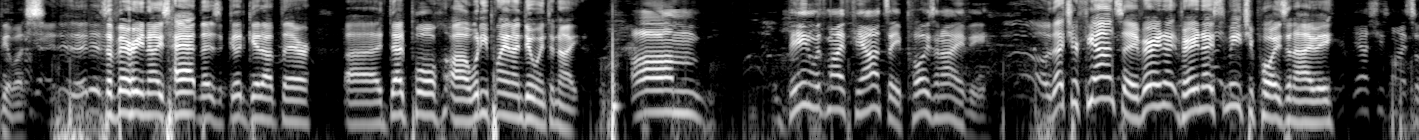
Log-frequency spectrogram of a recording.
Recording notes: Nyancon 2016 Street Interviews. The Action Comedy Nerd Show live show appeared at Nyancon 2016 in Kirtland, Oh.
